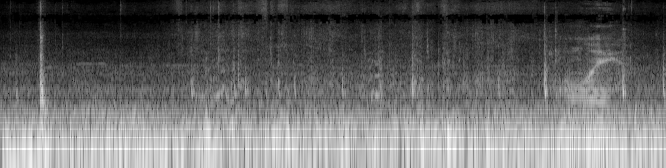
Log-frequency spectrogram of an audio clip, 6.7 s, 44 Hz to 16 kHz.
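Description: A 2007–2013 Chevy Silverado pickup drives off after being shifted into drive, its steady low engine and road rumble filling the cab, with a few faint clicks and a brief squeak near the end.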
